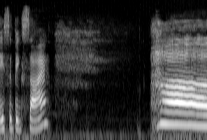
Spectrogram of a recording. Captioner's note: inhales deeply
